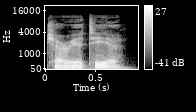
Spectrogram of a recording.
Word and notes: charioteer: British English

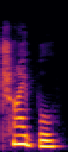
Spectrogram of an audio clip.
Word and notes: tribal: British English

